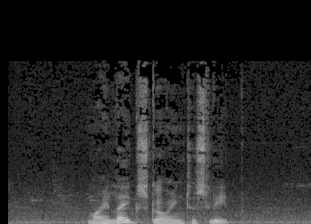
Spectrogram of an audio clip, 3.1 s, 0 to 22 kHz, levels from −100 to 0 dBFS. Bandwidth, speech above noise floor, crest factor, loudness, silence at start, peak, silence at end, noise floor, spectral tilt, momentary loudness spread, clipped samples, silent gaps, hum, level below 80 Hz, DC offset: 16 kHz; 21 dB; 18 dB; -31 LUFS; 0.1 s; -14 dBFS; 0 s; -51 dBFS; -5 dB/octave; 23 LU; under 0.1%; none; none; -60 dBFS; under 0.1%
